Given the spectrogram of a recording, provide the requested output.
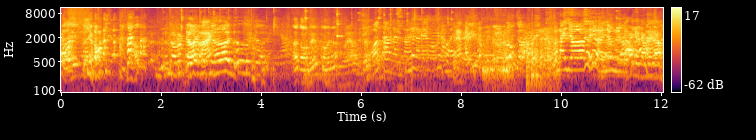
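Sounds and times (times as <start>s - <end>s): people talking over one another: 0.0s - 12.0s
chopsticks and dishes clinking: 2.3s - 3.2s, 4.1s - 12.0s.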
